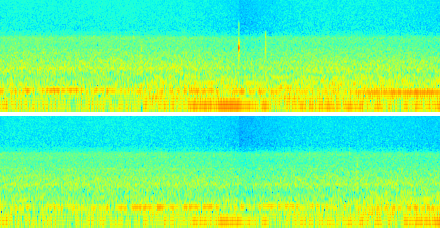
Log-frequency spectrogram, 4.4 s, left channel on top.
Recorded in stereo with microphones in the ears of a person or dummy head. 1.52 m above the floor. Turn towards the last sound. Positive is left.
No sound to turn to.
